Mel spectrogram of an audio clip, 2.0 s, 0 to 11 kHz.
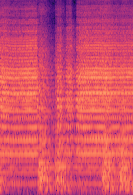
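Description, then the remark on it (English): The horn of the possessed car from the 1977 Universal film The Car blares without pause for two seconds, a loud, harsh, buzzy tone that wavers and shifts briefly in the middle before settling back to a steady blast. “It is the sound of the car.”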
